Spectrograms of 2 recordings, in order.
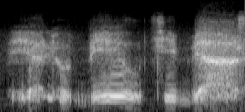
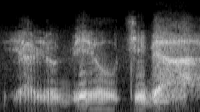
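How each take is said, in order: First: Slow, drawn-out moan; groaning. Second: Heartbroken. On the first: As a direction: groan the words out in pain. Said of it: "со стоном вымолвил он". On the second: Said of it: "Он зарыдал". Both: Acted.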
